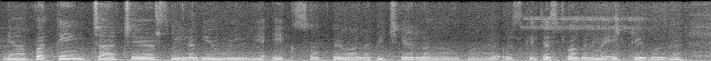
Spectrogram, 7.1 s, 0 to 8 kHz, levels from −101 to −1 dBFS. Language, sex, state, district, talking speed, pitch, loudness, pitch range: Hindi, female, Uttar Pradesh, Shamli, 200 wpm, 170 Hz, -16 LUFS, 165-170 Hz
